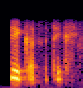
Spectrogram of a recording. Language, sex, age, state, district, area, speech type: Bengali, female, 30-45, West Bengal, Darjeeling, urban, conversation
